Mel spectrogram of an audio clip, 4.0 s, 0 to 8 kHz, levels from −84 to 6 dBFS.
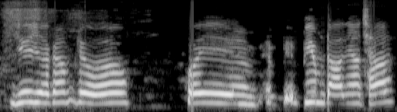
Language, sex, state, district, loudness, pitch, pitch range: Garhwali, male, Uttarakhand, Uttarkashi, -11 LUFS, 255 Hz, 240-270 Hz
